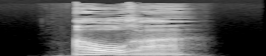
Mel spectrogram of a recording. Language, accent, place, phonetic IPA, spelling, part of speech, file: German, Germany, Berlin, [ˈaʊ̯ʁa], Aura, noun, De-Aura.ogg
- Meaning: aura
